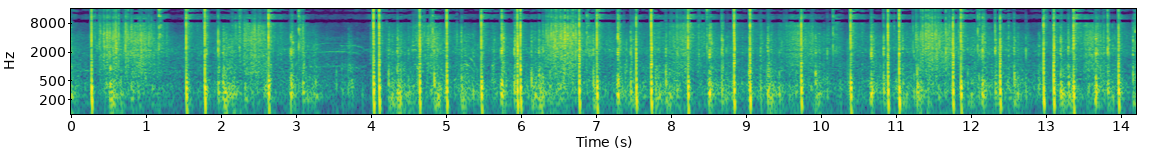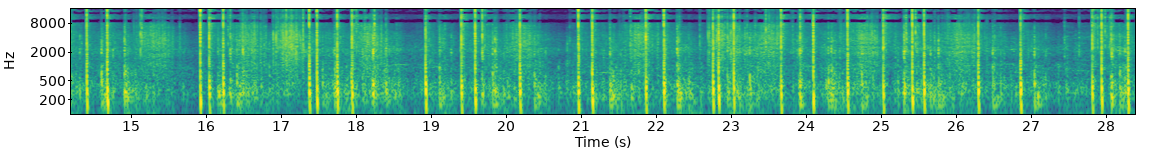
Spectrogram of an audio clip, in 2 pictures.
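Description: Fireworks bursting close overhead in quick succession: a dense, near-continuous run of bangs and crackles, easing off briefly about four seconds in and again about halfway through.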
